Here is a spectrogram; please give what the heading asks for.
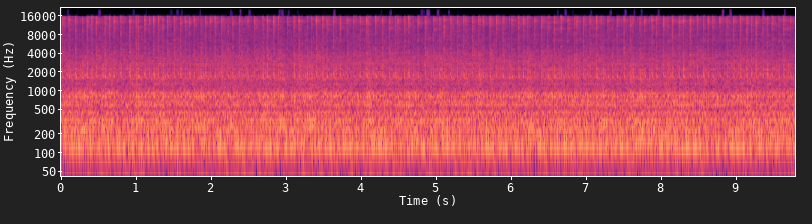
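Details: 2003 Polaris Sportsman 90cc two-stroke ATV after a new top end (piston, cylinder) and oil pump, run with the oil line off to check pump feed. Fast, even buzz with no misses, knocks or rattles; the pump was confirmed working and the engine is healthy.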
